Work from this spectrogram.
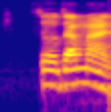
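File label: "sezaman", Malay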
